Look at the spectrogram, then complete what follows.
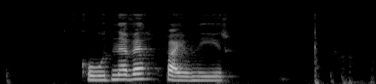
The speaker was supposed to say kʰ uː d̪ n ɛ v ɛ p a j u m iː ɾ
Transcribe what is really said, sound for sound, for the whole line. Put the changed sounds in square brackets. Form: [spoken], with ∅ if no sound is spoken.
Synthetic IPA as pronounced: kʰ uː d̪ n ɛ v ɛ p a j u [n] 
